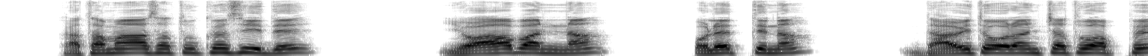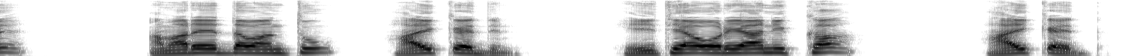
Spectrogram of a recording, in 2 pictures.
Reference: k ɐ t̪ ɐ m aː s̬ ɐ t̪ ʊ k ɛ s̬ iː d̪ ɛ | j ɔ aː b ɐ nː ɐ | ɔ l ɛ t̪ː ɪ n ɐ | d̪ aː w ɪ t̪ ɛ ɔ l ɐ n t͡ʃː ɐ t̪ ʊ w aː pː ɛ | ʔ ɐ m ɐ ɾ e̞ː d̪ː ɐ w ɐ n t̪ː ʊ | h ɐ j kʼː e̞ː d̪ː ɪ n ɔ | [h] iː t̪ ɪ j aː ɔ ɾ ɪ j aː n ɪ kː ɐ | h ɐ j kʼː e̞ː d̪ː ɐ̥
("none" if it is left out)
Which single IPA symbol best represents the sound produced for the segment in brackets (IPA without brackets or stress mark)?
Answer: h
